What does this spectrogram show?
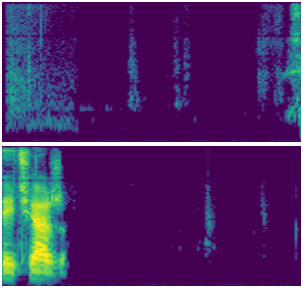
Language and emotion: Russian, neutral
